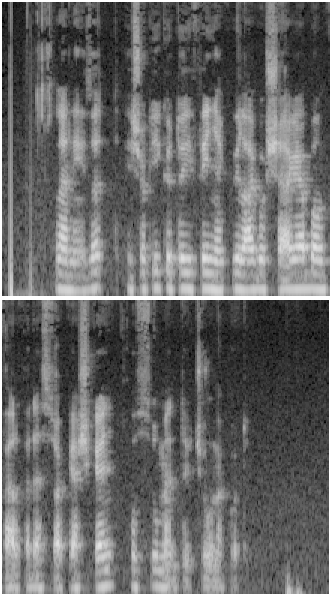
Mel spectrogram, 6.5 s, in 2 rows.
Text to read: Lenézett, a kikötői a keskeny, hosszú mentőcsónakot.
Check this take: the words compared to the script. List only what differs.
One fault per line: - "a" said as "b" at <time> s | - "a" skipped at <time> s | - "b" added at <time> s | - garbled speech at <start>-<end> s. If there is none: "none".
- "és" added at 1.2 s
- "fények világosságában felfedezte" added at 1.9 s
